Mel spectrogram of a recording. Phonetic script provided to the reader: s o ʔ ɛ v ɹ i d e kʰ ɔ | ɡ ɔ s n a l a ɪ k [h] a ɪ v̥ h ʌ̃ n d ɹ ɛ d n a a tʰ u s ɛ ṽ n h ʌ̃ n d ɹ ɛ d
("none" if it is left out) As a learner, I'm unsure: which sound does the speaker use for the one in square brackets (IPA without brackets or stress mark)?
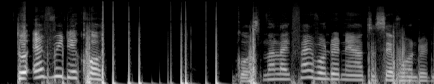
f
